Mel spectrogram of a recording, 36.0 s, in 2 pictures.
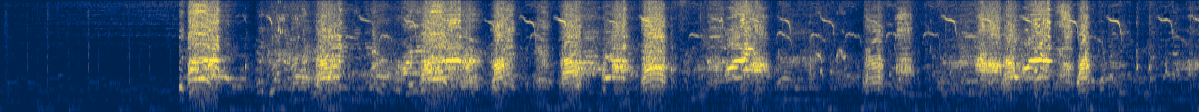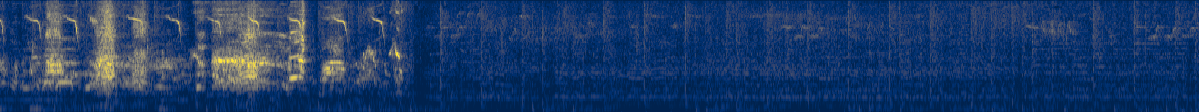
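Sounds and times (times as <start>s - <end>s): waterfowl honking: 2.7s - 24.2s.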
